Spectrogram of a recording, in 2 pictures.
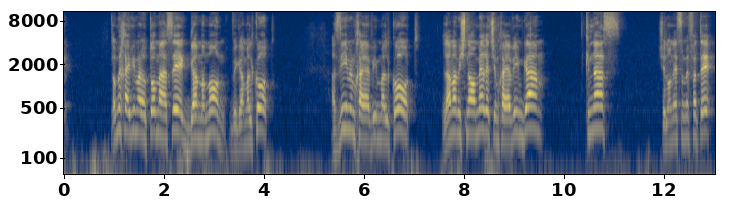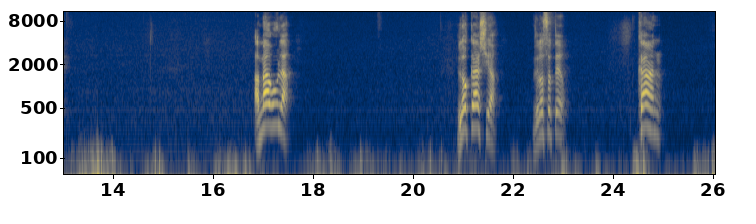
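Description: A young man speaks calmly into a close microphone, in bursts with pauses.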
